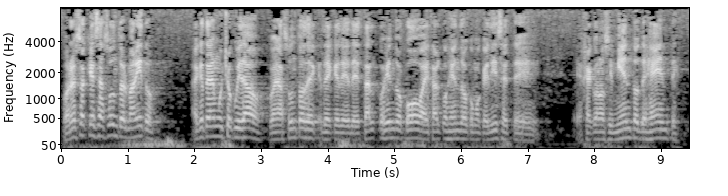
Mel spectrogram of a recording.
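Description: A man's voice: mid-range voice, brisk, sharp tone. A man preaching a sermon, emphatic and full of rhetorical questions to the congregation. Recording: dull lo-fi recording.

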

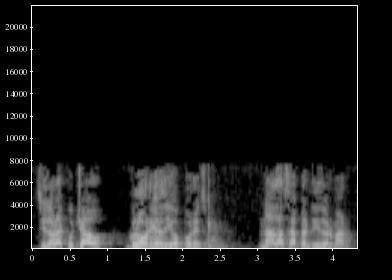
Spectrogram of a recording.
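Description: A man's voice: fairly high pitch, expressive, fairly quick, fairly bright tone, muffled recording, a little hiss or hum. A man from Latin America preaching a sermon in a conversational teaching style, full of rhetorical questions and "ok?" check-ins.

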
